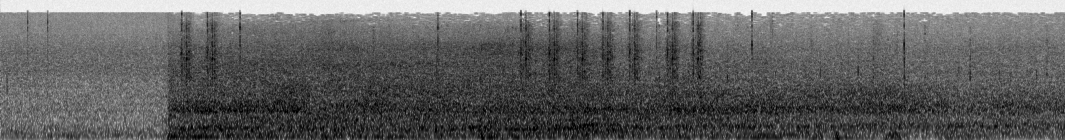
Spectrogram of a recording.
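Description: Quiet street ambience that jumps abruptly, a little under two seconds in, to a loud, steady vehicle and traffic rumble, with a few sharp clicks scattered through it.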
